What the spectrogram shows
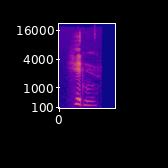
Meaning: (verb) past participle of hide; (adjective) 1. Located or positioned out of sight; not visually apparent 2. Obscure
- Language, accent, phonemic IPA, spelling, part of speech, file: English, US, /ˈhɪd.(ə)n/, hidden, verb / adjective / noun, En-us-hidden.ogg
